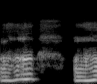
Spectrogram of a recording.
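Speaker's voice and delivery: put-on tearful, crying voice. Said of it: "she's got tears streaming down her face".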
